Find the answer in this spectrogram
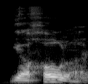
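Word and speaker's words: Jojola: j o l a I gotta learn pronounce my J's and y's in Spanish are different but anyway Susan pepper your whole that's how it's pronounced j o j o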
